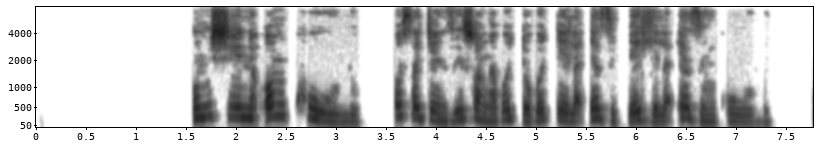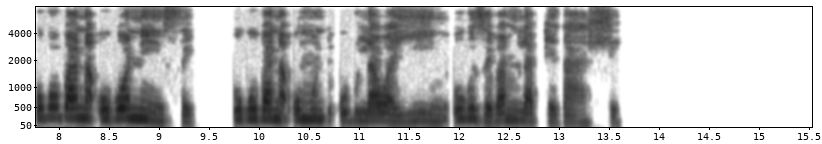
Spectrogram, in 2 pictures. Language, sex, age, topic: North Ndebele, male, 50+, health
